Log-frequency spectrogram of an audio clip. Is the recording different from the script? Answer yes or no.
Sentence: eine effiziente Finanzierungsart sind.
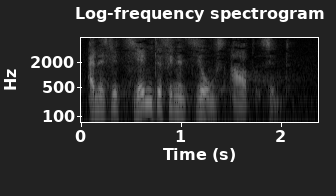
no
